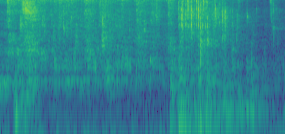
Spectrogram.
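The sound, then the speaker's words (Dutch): Tap water runs steadily into a glass, a continuous splashing hiss that swells a little as the glass fills, with no talking over it. “Oeh, ik voelde gewoon water tegen mijn shirt aan.”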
